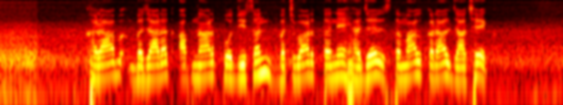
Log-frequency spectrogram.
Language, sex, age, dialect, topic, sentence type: Magahi, male, 18-24, Northeastern/Surjapuri, banking, statement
